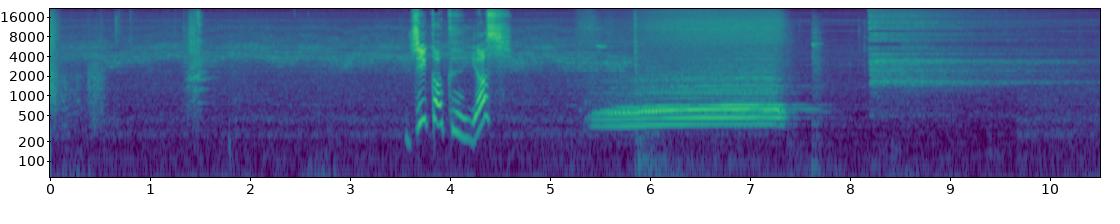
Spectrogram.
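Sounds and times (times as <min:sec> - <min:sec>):
speech: 0:03.6 - 0:04.7
steam train whistle as train departs: 0:05.3 - 0:07.8
escaping steam hissing: 0:05.3 - 0:10.4.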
